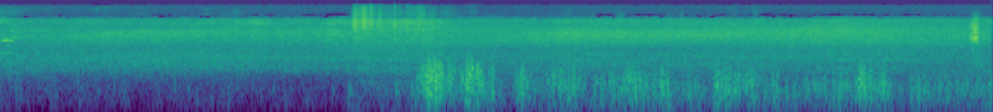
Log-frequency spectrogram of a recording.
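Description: Ocean surf breaking with a steady wash of noise; from about six seconds in, wind buffets the microphone in irregular gusts that are louder than the surf.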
